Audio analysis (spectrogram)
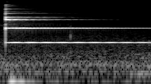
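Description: A single bell is struck once during a Buddhist sutra lecture, giving a sharp metallic strike and then a long, clear ringing tone that fades slowly.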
